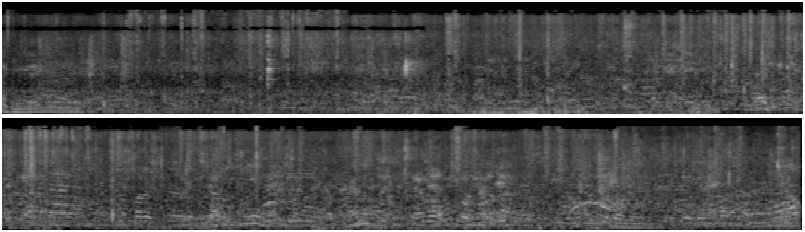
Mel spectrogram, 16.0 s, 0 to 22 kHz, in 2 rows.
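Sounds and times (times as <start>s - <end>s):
murmur of crowd talking: 0.0s - 16.0s.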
